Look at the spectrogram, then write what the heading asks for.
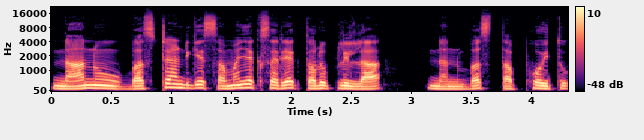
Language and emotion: Kannada, sad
